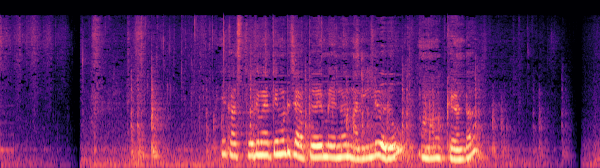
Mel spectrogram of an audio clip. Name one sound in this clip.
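A spatula scrapes and stirs food in a metal wok.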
